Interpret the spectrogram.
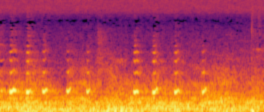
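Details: Contented diamond dove nestling in its owner's palm, giving short, clipped, soft tonal coos in a rapid, slightly uneven series of about ten notes, over a constant low background hum.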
